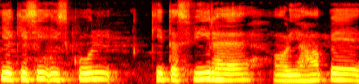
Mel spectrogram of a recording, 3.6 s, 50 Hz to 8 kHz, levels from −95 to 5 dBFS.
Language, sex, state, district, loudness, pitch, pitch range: Hindi, male, Uttar Pradesh, Varanasi, -16 LUFS, 165 Hz, 155-180 Hz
